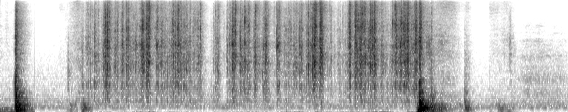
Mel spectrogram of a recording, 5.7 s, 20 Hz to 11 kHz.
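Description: Rapid clicking and clacking of a Gan 12 Maglev magnetic 3x3 speedcube being turned fast by hand, with a low thump about four seconds in.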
